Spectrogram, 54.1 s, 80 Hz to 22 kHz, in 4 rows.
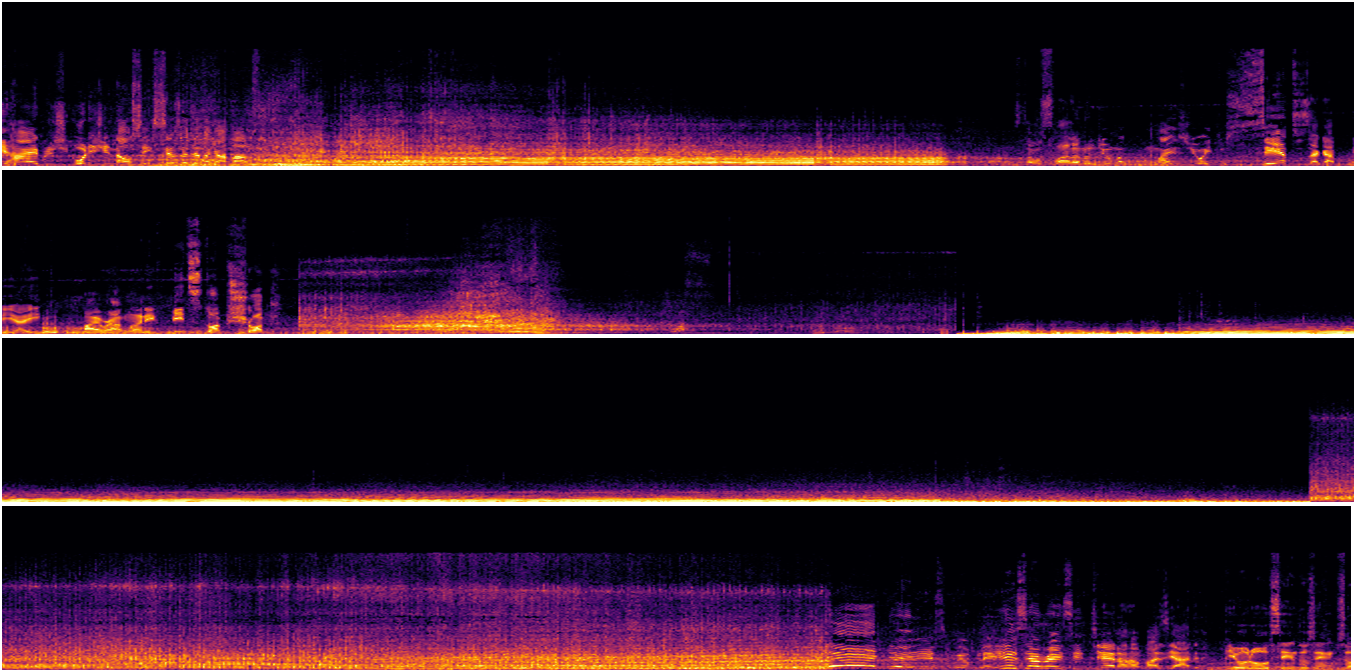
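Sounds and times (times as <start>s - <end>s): car engine accelerating from inside: 23.0s - 37.2s.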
